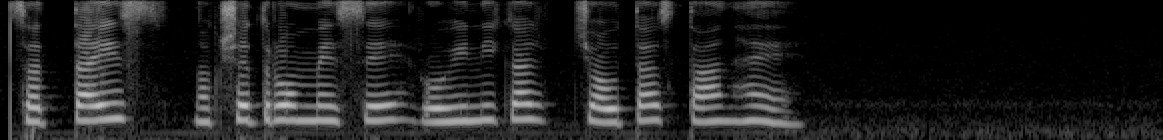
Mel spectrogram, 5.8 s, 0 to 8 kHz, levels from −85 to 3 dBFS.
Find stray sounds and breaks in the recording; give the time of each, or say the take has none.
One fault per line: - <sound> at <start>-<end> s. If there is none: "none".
none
